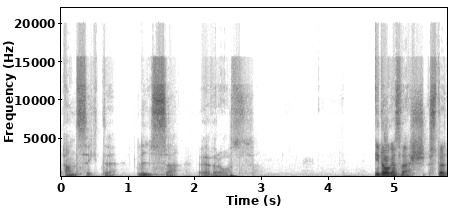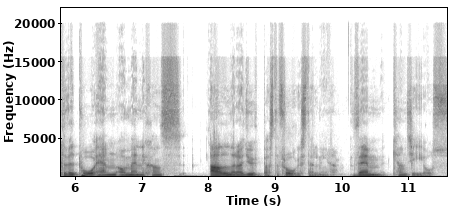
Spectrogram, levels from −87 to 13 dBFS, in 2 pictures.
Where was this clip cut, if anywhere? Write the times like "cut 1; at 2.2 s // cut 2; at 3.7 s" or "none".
none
